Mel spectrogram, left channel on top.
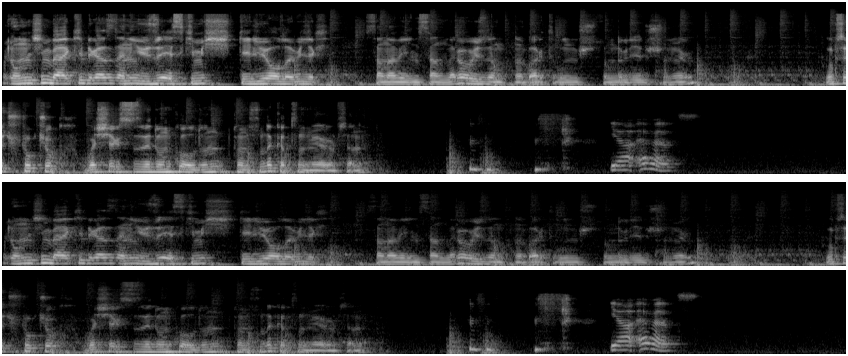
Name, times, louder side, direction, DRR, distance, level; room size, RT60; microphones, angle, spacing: voice 1, 0.0-3.3 3.7-7.0 8.2-12.1, left 6 dB, 75° left, 0.4 m, -25 dB
sound 1, 1.2-12.3, left 1 dB, 55° left, 2.0 m, -43 dB
sound 2, 2.9-3.5 4.9-5.5 6.9-7.5 8.9-9.5 10.9-11.4 12.9-13.6, left 1 dB, 30° left, 0.8 m, -39 dB
voice 2, 13.8-14.2 14.5-15.4, right 2 dB, 25° right, 0.7 m, -32 dB
10.0 x 6.7 x 2.6 m
head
